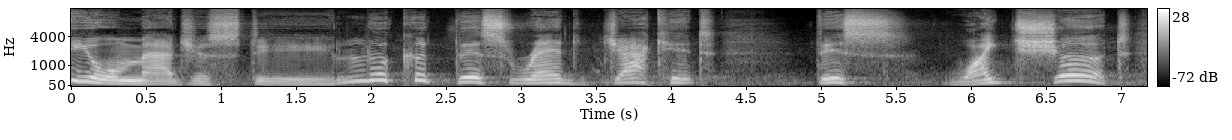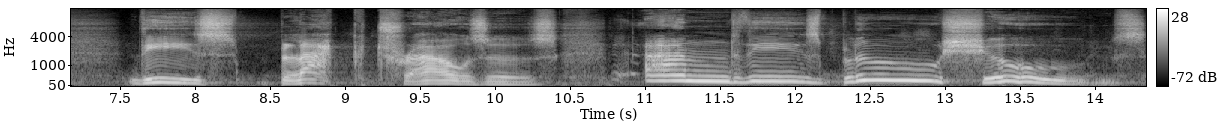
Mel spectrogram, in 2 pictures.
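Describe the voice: A man puts on a character voice pitched high, with a fairly bright tone, big pitch swings and a very slow pace.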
